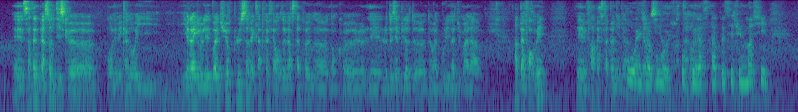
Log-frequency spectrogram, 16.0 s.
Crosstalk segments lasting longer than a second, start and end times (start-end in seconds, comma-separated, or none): 12.5-14.1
